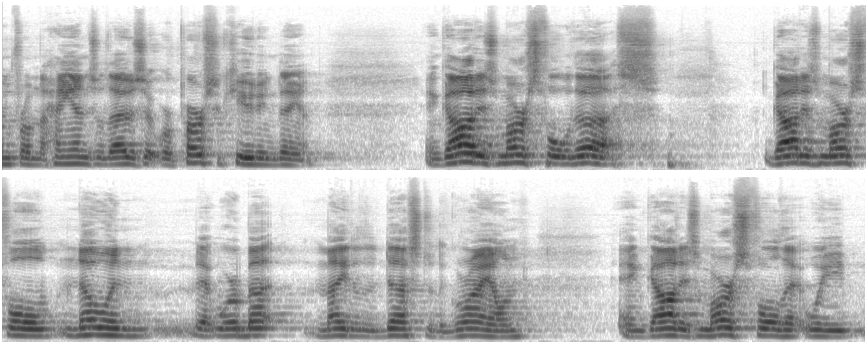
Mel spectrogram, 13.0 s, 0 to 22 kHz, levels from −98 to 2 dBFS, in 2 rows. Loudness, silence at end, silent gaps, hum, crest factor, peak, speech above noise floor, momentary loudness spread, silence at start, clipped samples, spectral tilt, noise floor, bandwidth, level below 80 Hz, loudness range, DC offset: -26 LUFS; 0 s; none; none; 22 dB; -6 dBFS; 35 dB; 13 LU; 0 s; under 0.1%; -4 dB/octave; -61 dBFS; 19 kHz; -84 dBFS; 4 LU; under 0.1%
